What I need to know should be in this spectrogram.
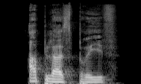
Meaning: letter of indulgence
- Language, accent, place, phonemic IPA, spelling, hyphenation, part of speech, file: German, Germany, Berlin, /ˈaplasˌbʁiːf/, Ablassbrief, Ab‧lass‧brief, noun, De-Ablassbrief.ogg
